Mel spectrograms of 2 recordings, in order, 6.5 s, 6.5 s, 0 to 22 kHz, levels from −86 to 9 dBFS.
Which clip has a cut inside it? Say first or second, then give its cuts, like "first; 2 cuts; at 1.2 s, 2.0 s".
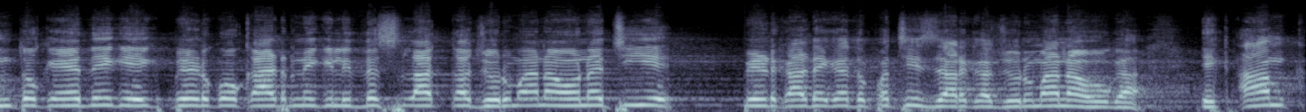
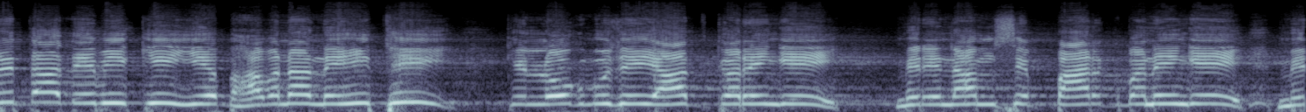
first; 1 cut; at 3.5 s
